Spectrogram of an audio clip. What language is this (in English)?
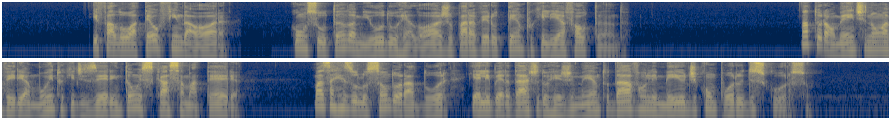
Portuguese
